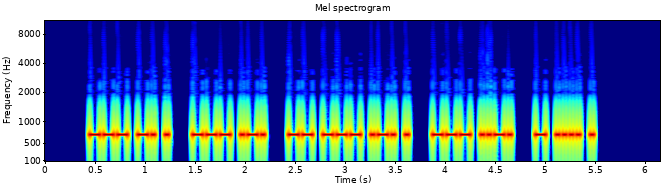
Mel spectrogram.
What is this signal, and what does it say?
Morse code, heard as a keyed tone, about 34 wpm, 700 Hz. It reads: ONE OR MORE OF THE
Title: Sets of 5 Words Encore 35wpm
